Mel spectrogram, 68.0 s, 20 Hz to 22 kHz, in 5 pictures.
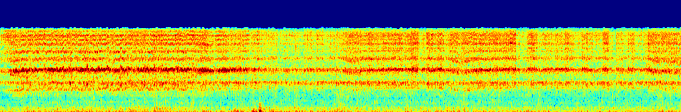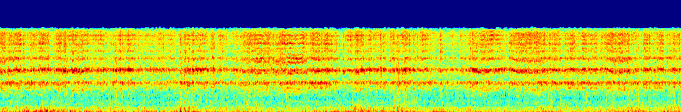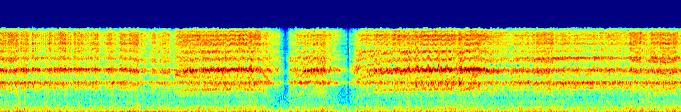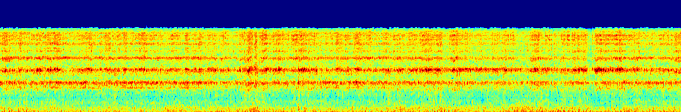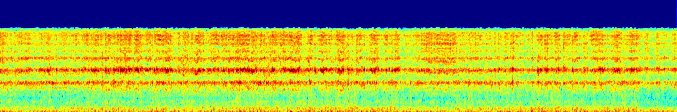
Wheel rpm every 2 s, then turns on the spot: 210, 190, 230, 230, 230, 230, 230, 230, 230, 220, 230, 230, 230, 230, 230, 200, 130, 140, 210, 220, 220, 240, 230, 230, 230, 230, 230, 230, 230, 230, 230, 230, 230, 230.
none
